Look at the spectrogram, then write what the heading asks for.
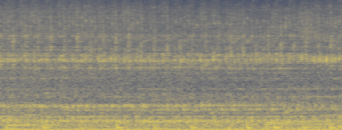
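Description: A car engine idling: a rapid, even low pulsing, with a steady high whine over it.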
